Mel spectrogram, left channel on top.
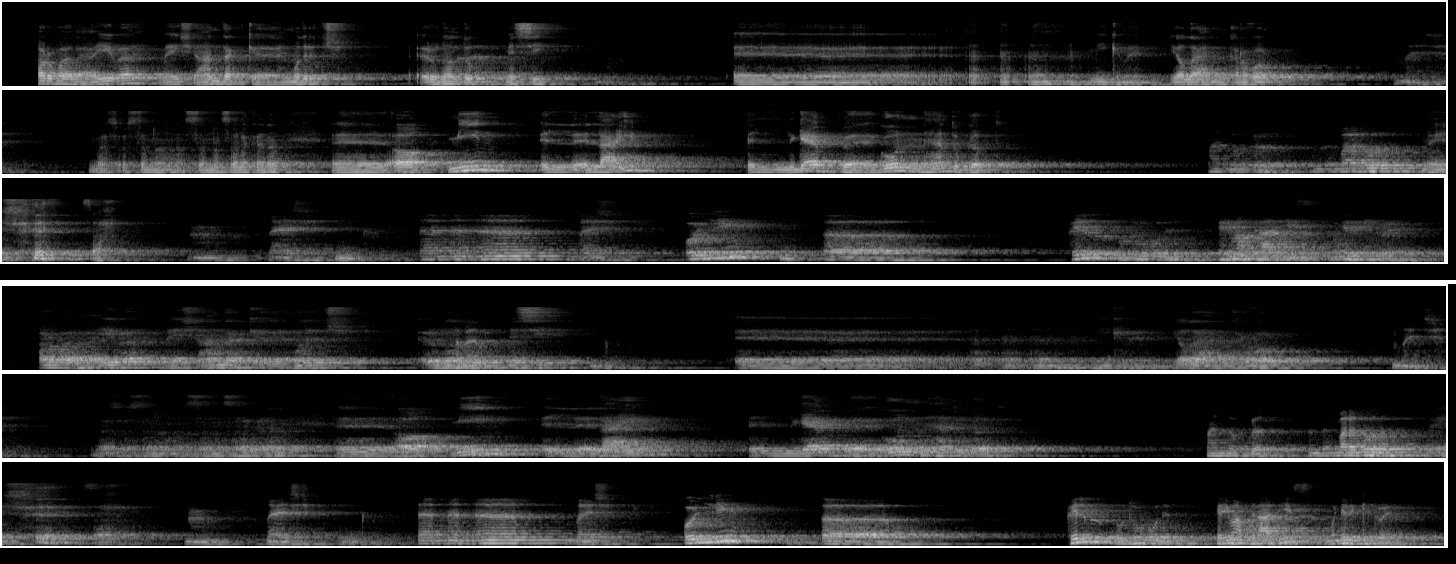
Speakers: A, on the left; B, on the right.
A: اربع لعيبة ماشي عندك آه، مودريتش رونالدو
B: تمام
A: ميسي
B: <laughs>
A: آه... آه... آه... آه... مين كمان يلا يا عم كانافارو
B: ماشي
A: بس استنى استنى اسالك انا اه آه، مين ال- اللعيب اللي جاب جون هاند اوف جاد
B: هاند بجد مارادونا
A: ماشي <laughs> صح
B: مم. ماشي
A: م-
B: آه آه آه. ماشي قول لي
A: م-
B: آه فيلم بطولة كريم عبد العزيز وماجد الكدواني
